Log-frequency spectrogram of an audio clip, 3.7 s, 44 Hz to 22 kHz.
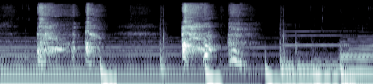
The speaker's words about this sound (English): I will more than likely sound stopped up, very extra vocally husky, or occasionally coughing during this very short podcast because I came down with the flu. Yeah, real sexy. Haven't had that in 14 years. Here's a cough coming on now. Hold on.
